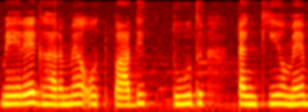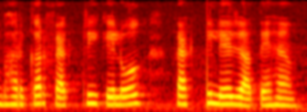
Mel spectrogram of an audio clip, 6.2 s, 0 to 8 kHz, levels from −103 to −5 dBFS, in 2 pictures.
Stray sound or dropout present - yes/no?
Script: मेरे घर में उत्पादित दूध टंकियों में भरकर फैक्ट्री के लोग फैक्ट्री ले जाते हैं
yes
